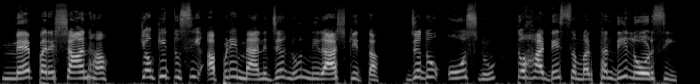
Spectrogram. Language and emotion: Punjabi, angry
